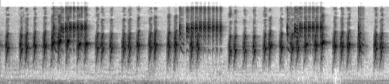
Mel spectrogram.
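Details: Wild yellow-vented bulbul in a lure recording for trapping: rhythmic series of sharp chirps in quick succession, with a few bright whistled accents and bursts of bubbly rattling.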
